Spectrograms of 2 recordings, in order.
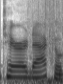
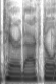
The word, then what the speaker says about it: pterodactyl: Why can't you hear a pterodactyl going to the bathroom? Because the P is silent. The P is silent. I wish it was silent in my head, but I pronounce it pterodactyl every single time.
